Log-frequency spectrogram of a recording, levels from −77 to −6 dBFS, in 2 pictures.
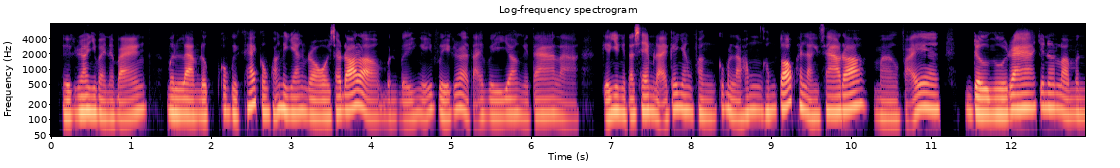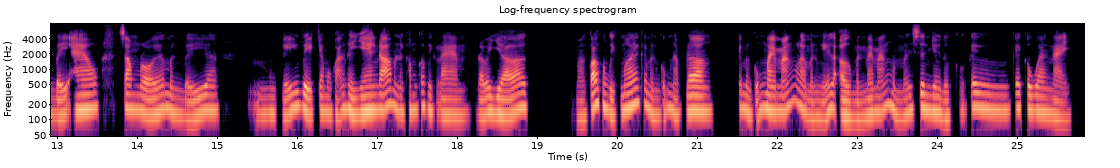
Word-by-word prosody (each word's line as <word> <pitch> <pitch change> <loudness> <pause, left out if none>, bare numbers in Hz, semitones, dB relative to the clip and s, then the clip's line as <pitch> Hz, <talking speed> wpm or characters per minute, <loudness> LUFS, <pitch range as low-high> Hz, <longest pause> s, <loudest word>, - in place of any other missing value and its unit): Thiệt 120 0 0
ra 140 +1 +3
như 140 -1 +2
vậy 125 - -1
nè 120 0 -4
bạn, 125 +6 -1 0.3
mình 135 -2 +2
làm 125 -1 +2
được 120 0 -2
công 145 -2 -6
việc 130 -2 -3
khác 190 +4 +1
cùng 140 -1 -1
khoảng 145 +3 -1
thời 150 -3 +2
gian 140 +1 0
rồi, 120 -1 +1
sau 140 +3 0
đó 155 +5 +6
là 135 -11 +2
mình 120 -1 -10
bị 110 +1 -5
nghỉ 130 +3 -4
việc, 120 -4 -1
đó 160 - -2
là 155 -6 -1
tại 115 +2 -7
vì 120 -1 -3
do 130 0 -1
người 115 -3 -7
ta 125 +2 -2
là, 110 -4 -8 0.3
kiểu 120 - 0
như, 145 +1 +3
người 135 - 0
ta 130 -1 -2
xem 145 +2 +3
lại 125 -3 -1
cái 160 +4 -1
nhân 150 -3 0
phần 125 -3 -5
của 155 - -8
mình 145 -5 -1
làm 115 0 -2
hông 150 +2 -2
hông 145 +1 -1
tốt 175 +7 +5
hay 170 -5 0
là 130 - 0
làm 120 0 -3
sao 145 +3 +2
đó, 175 +5 +4
mà 115 -3 -6
phải, 165 +5 0
ơ, 160 -1 +1 0.4
trừ 135 -2 +6
người 135 0 +3
ra, 160 +2 +5
cho 175 - -2
nên 165 -1 0
là 135 -3 +1
mình 130 0 -4
bị 125 +1 +1 0.2
out. 165 +1 0 0.2
Xong 160 -1 +1
rồi 135 -2 +2
á, 155 - 0
mình 140 -6 -2
bị, 120 +5 -1
ơ, 150 -1 0 0.4
ừm, 135 -3 -6
nghỉ 145 +8 0
việc 145 -7 +2
trong 150 -1 -3
một 140 - -3
khoảng 135 +4 -2
thời 135 -4 +1
gian 150 +2 +3
đó 155 +5 +5
mình 155 -7 -2
không 150 +2 -4
có 175 +3 -4
việc 150 -2 -4
làm, 130 0 -2
rồi 125 -1 -3
bây 140 +2 +1
giờ 135 +2 +3
á, 170 - +2 0.6
mà 115 +1 -6
có 200 - +7
công 175 -5 -2
việc 130 +1 -3
mới 175 +7 +2
cái 195 -3 -4
mình 130 -4 -3
cũng 150 +4 -4
nộp 135 -3 -3
đơn. 145 -1 +4 0.3
Cái 165 - -4
mình 145 - -1
cũng 160 +5 -3
may 150 -1 +5
mắn 150 +10 0
là, 175 -7 0
mình 115 -2 -4
nghĩ 115 +7 -1
là, 165 - +1
ừ, 120 -2 +2
mình 110 +1 -5
may 130 +1 0
mắn 150 +7 -2
mình 150 - -2
mới 140 +4 -3
xin 155 0 +1
vô 145 -2 +1
được 120 -1 -4
c 150 +1 -13
cái, 170 - +1
ư, 155 -3 -1
cái 165 - -1
cơ 150 - +1
quan 145 -2 0
này, 115 -2 -2
140 Hz, 285 wpm, -25 LUFS, 125-155 Hz, 0.6 s, có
